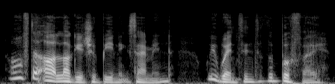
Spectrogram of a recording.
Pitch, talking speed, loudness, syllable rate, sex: 130 Hz, 195 wpm, -19 LUFS, 7.0 syllables/s, male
